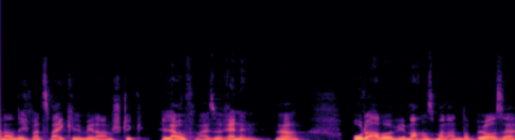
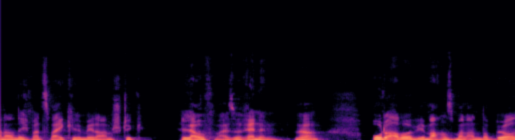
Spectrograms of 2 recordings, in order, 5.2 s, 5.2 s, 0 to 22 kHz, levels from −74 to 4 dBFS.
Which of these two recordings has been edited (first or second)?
first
